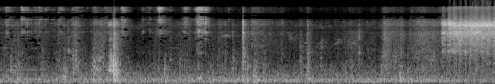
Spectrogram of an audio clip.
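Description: A gift bag and its wrapping rustling and crinkling as a boxed gift is handled and pulled out, with small clicks of handling and a loud short burst of crinkling near the end.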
